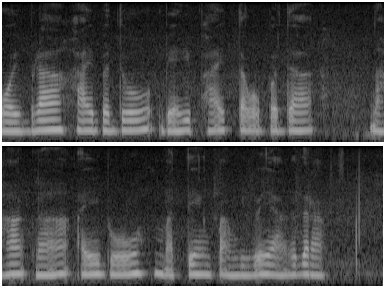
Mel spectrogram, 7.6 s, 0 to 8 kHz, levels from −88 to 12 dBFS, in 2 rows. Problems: background sounds at intervals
